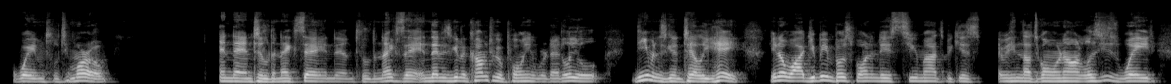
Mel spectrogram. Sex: male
